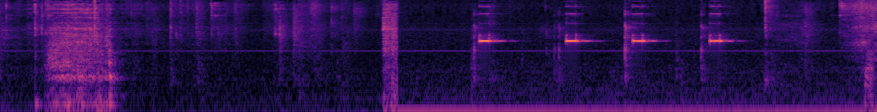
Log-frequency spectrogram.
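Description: A gluten-free vegan quinoa flatbread goes into an oven: a brief rustle, then a thump as the door shuts, followed by a steady low appliance hum with several short, sharp clicks or beeps spaced over it.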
